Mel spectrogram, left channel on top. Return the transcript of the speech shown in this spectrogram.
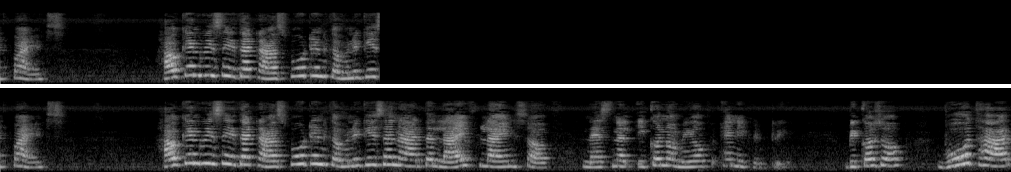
points. How can we say that transport and communication are the lifelines of national economy of any country? Because of both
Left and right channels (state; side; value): drops out; left; at 3.8 s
